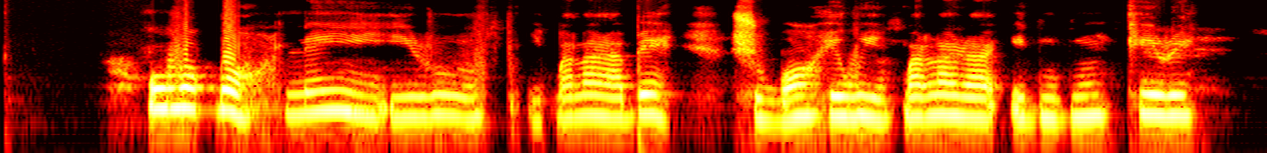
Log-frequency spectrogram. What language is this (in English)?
Yoruba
